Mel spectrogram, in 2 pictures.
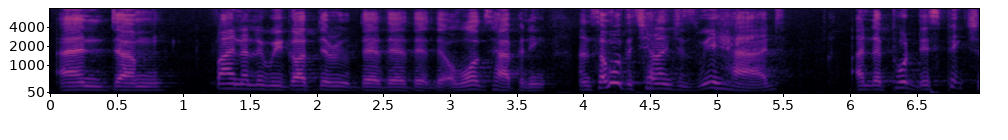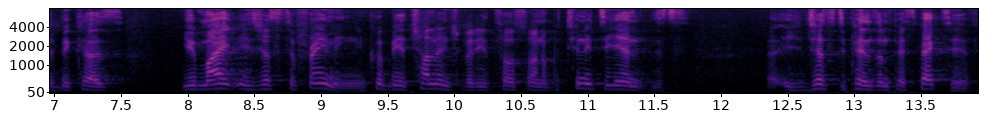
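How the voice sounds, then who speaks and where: A man's voice: medium pitch, a little fast. A middle-aged man from Zambia giving a chatty conference presentation on stage, joking with the audience. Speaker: conference speaker.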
